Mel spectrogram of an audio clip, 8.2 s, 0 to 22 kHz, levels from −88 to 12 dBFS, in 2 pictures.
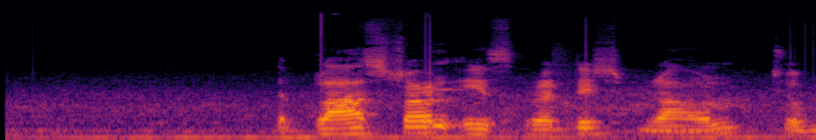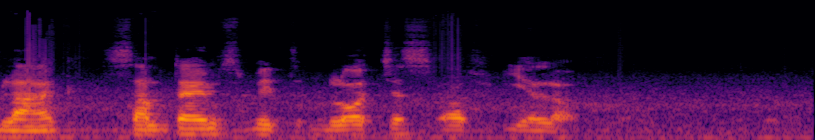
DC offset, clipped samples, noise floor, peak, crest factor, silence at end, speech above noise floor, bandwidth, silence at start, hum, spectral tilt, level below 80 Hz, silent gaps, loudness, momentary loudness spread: under 0.1%; under 0.1%; -44 dBFS; -2 dBFS; 20 dB; 0 s; 25 dB; 12 kHz; 0.05 s; none; -7 dB/octave; -40 dBFS; none; -20 LUFS; 23 LU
